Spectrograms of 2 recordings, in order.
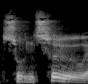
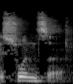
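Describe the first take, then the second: First: The last syllable sounds like 'tsoo'. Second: The last syllable sounds like 'dzuh'. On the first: This is the name as read from the older romanization. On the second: This is the name in the standard modern romanization.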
